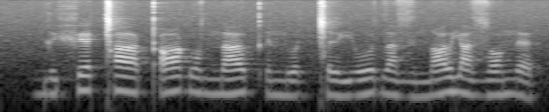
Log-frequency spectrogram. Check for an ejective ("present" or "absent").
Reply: present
